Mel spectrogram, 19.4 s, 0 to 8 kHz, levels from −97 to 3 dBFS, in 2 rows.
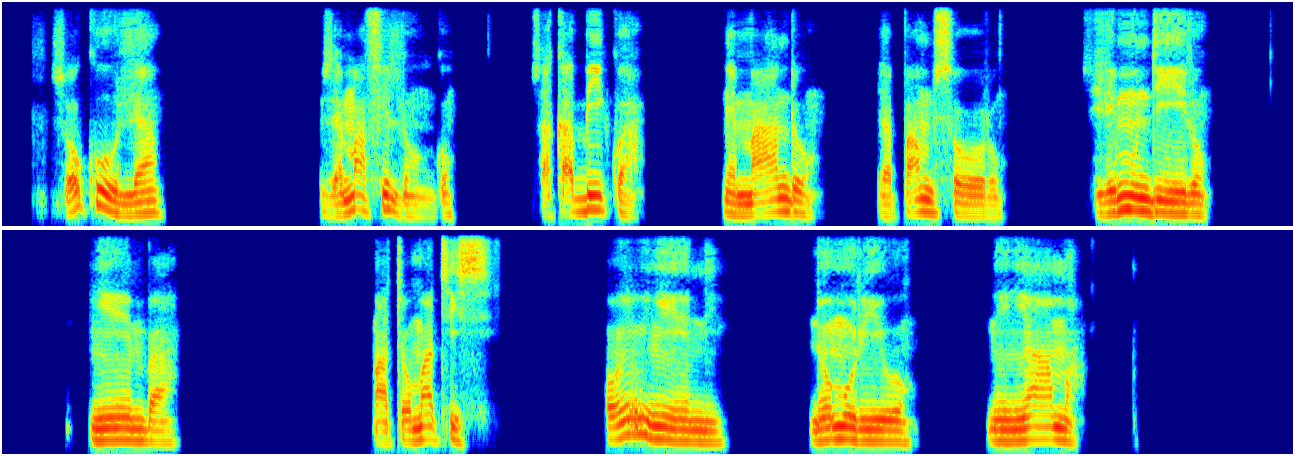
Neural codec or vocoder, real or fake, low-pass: codec, 16 kHz in and 24 kHz out, 1 kbps, XY-Tokenizer; fake; 7.2 kHz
